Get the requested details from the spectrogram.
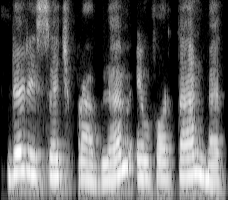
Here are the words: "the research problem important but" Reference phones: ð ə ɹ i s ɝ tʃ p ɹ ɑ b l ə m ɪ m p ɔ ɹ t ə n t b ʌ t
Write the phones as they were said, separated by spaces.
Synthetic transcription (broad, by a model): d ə ɹ i s ɝ tʃ p ɹ ɑ b l ə m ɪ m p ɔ ɹ t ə n b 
